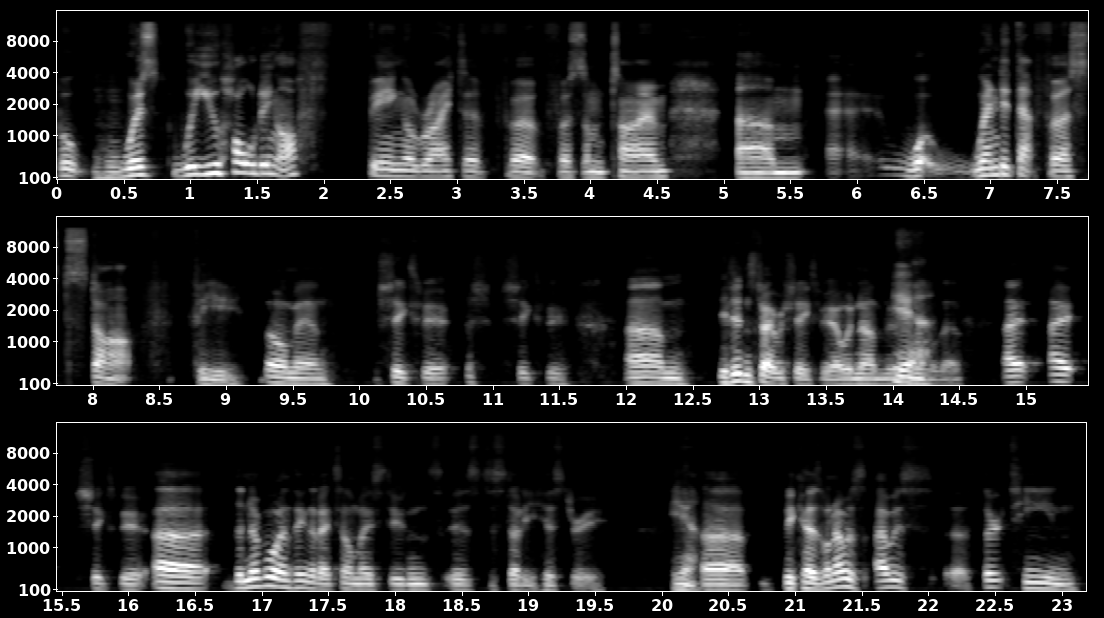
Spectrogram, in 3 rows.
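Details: 34-year-old man with Tourette syndrome and ADHD, with an involuntary repeated word produced mid-sentence during conversation: vocal tics (Tourette syndrome).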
